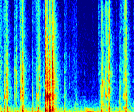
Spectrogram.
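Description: Tarot cards are shuffled by hand in a quick series of crisp riffling bursts, with one louder flurry in the middle, close and soft with no voice over it.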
